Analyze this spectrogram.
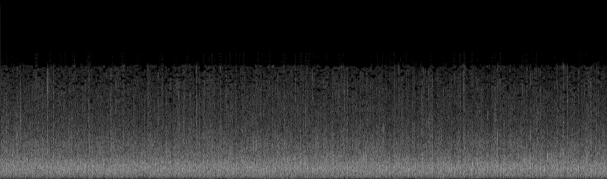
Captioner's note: some Applause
